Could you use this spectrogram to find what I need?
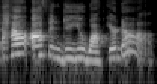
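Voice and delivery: put-on Jamaican accent. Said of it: "He has a heavy Jamaican accent".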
